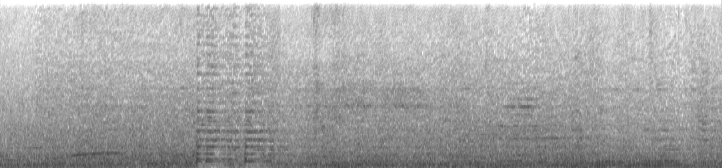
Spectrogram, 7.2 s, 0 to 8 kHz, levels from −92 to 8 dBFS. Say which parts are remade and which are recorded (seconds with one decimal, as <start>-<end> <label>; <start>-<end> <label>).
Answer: 0.0-2.5 recorded; 2.5-4.6 remade; 4.6-7.2 recorded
